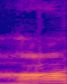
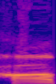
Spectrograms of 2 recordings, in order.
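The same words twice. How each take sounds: First: ہا as a plain breathed h; wrong soft ha. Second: ہا as a tight pharyngeal ح; correct deep ha. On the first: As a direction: say ہا lightly, without throat constriction. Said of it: "ہا نہیں پڑھنا". (ہا کو عام ہلکی ہا کی طرح) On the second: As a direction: squeeze ہا from mid-throat. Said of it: "ہا کو ہا پڑھنا ہے". (ہا کو حلق سے حا کی طرح) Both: Shown as a demonstration.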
